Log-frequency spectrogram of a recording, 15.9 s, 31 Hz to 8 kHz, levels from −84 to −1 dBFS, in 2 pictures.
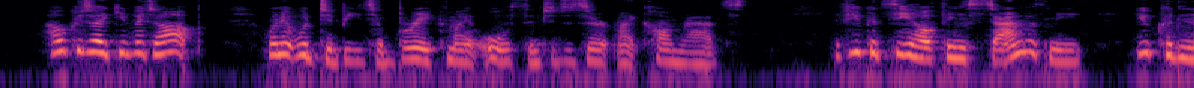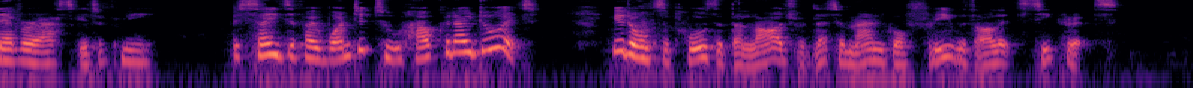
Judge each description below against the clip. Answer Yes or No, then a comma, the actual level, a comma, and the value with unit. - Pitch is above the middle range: Yes, high, 195 Hz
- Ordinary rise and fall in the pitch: No, wide, 7.7 semitones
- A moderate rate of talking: No, fast, 230 wpm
